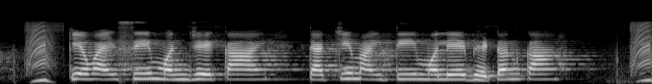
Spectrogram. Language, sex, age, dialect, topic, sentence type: Marathi, female, 18-24, Varhadi, banking, question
